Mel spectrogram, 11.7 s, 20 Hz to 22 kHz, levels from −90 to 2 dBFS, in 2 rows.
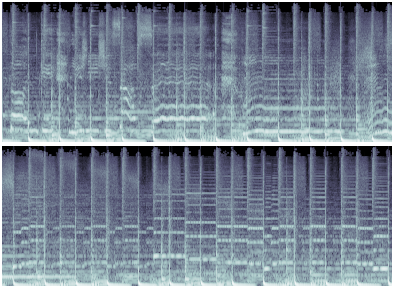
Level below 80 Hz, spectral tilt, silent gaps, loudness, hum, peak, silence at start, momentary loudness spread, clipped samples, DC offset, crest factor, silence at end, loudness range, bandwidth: -10 dBFS; -5.5 dB/octave; none; -10 LUFS; none; 0 dBFS; 0 s; 1 LU; 0.2%; under 0.1%; 8 dB; 0 s; 1 LU; over 20 kHz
